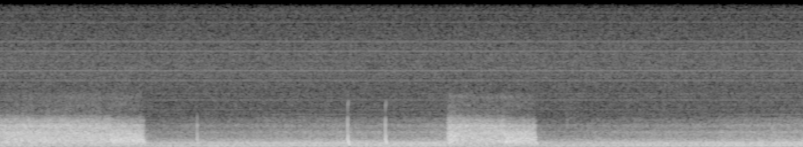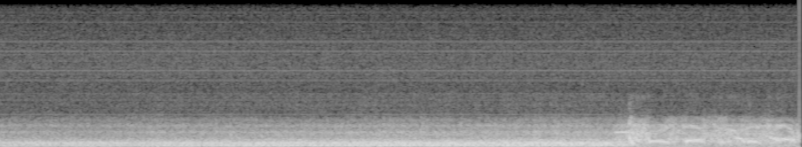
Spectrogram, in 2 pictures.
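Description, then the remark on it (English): A helicopter hovers during an astronaut recovery as astronauts are lifted up from a spacecraft. Its heavy engine and rotor roar steady and loud throughout, with brief bursts of crackly radio transmission cutting in near the start and end. “Pick up the first astronaut to take him up to the helicopter and recover the ball.”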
